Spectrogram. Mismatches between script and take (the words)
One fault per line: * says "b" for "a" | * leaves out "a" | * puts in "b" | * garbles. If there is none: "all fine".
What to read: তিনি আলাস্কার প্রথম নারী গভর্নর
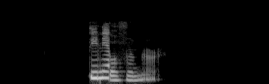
* leaves out "আলাস্কার প্রথম নারী"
